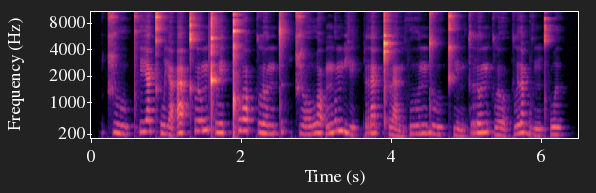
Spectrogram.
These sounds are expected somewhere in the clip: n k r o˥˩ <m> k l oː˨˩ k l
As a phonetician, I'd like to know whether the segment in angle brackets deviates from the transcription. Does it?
yes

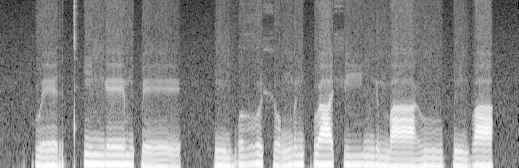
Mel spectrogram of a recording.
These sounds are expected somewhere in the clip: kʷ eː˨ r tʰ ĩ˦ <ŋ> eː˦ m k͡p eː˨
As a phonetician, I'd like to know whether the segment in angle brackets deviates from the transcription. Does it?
no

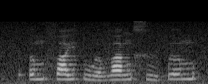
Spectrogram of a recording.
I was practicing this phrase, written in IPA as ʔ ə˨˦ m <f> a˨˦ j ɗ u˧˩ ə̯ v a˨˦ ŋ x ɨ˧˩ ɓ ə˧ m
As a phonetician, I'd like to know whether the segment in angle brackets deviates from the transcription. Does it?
no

